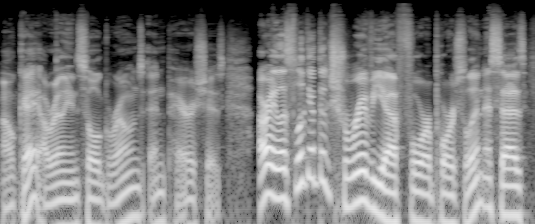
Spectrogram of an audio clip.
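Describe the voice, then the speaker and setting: A man's voice: medium pitch, wildly swooping pitch, moderate pace, no room sound, studio quality. A man hosting a reaction video, giving casual commentary in a conversational way. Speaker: host of a voice line reaction channel.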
